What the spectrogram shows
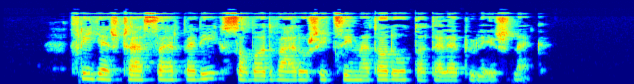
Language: Hungarian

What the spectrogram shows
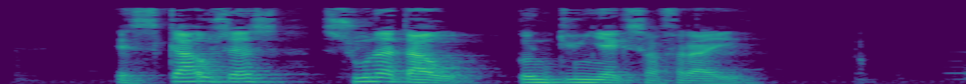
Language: Occitan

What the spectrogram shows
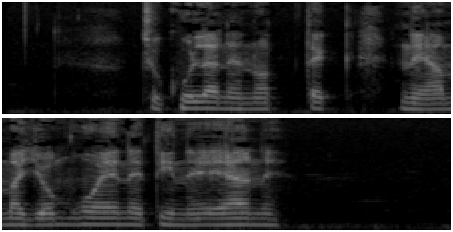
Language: Yaqui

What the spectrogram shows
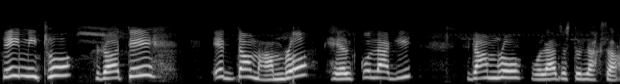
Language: Nepali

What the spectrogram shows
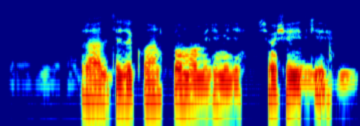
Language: Indus Kohistani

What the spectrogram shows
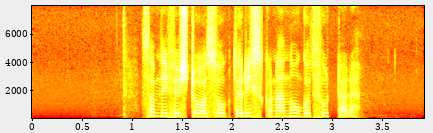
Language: Swedish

